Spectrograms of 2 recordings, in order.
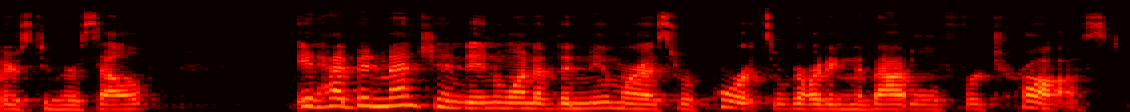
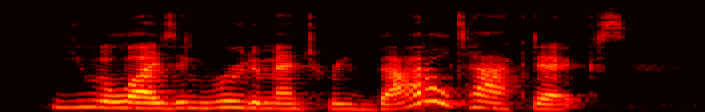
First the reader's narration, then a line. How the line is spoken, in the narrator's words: she gasps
